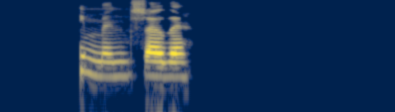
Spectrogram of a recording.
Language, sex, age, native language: Icelandic, female, 10, Icelandic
